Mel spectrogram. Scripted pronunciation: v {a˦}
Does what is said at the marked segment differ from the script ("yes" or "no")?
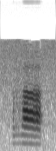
yes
